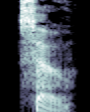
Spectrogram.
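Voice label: "sow", British English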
